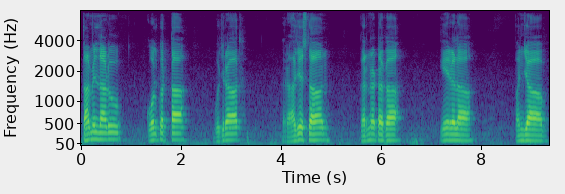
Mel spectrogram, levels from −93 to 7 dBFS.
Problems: none marked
